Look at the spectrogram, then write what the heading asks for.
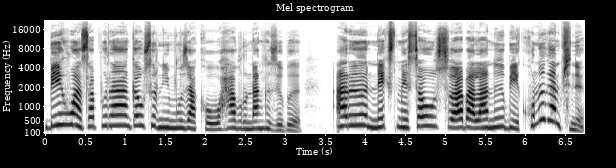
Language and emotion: Bodo, disgusted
